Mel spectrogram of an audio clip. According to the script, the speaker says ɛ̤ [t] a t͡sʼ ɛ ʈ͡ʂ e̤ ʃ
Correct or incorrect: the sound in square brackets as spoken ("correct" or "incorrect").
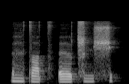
correct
